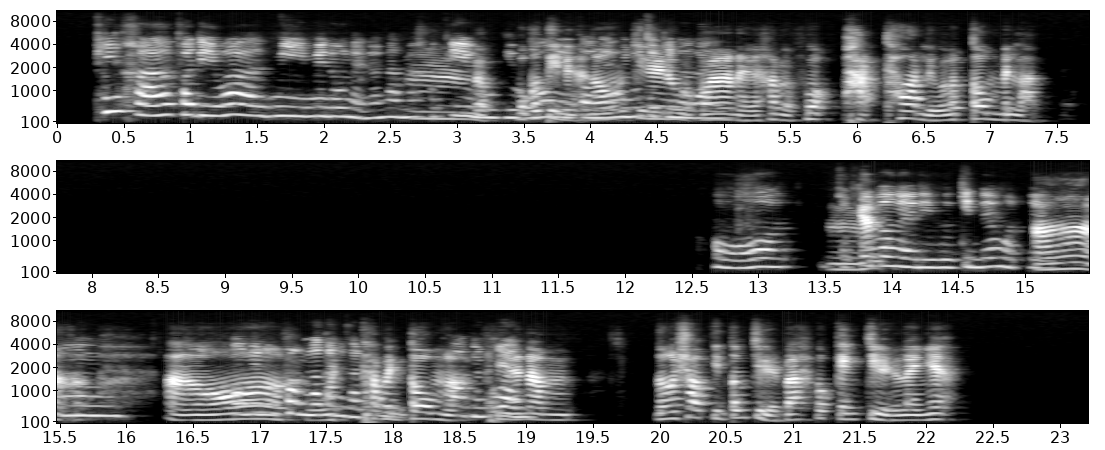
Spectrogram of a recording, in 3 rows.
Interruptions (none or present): present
